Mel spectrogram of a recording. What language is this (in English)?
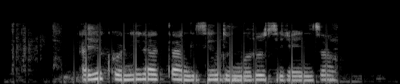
Kinyarwanda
